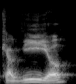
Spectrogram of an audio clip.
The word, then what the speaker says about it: Calvillo: do it's never happened and so yes she pronounces it Calvillo and that's fine but she said she understood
